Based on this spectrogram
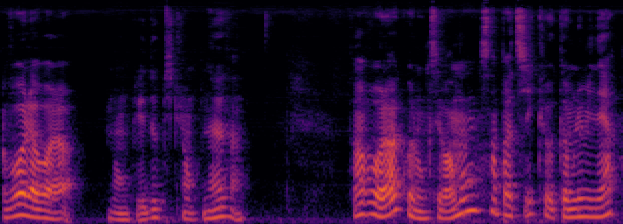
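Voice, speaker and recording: A man giving a casual show-and-tell of a lamp, talking in a relaxed, rambling way full of fillers and restarts. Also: mid-range voice, normal speed. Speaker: lamp collector showing a fixture.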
